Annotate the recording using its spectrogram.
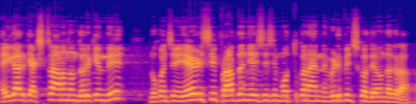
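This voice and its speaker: A man preaching a live sermon with fiery conviction, firing rhetorical question after question at the congregation. His voice sits high and rings bright. The long reverb of a large hall trails after every phrase. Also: racing. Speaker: pastor.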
